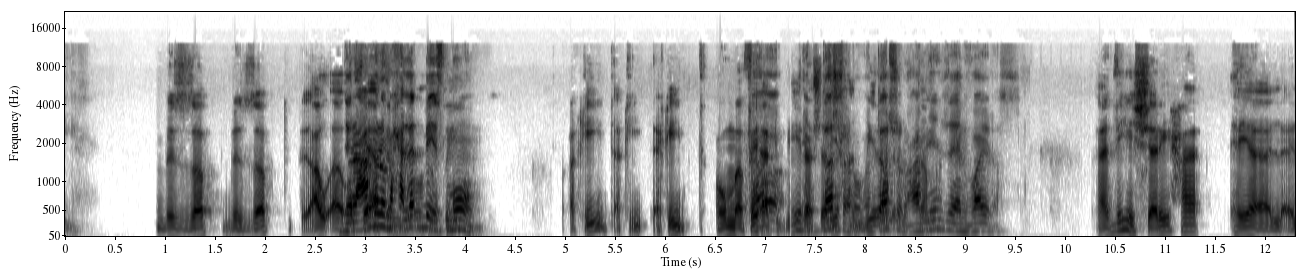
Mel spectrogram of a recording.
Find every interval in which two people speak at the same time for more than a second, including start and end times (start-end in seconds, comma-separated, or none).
2.7-4.0, 6.9-8.8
